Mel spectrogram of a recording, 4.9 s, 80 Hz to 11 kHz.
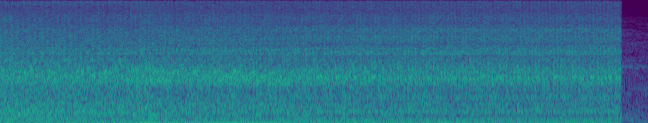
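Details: Land Rover Defender TD5 diesel, right after replacing all four glow plugs for hard morning cold starts: even diesel clatter at settled idle, no misfire or hunting; runs normally.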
